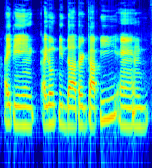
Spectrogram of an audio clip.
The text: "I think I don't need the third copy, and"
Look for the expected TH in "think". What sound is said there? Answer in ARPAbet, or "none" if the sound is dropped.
T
